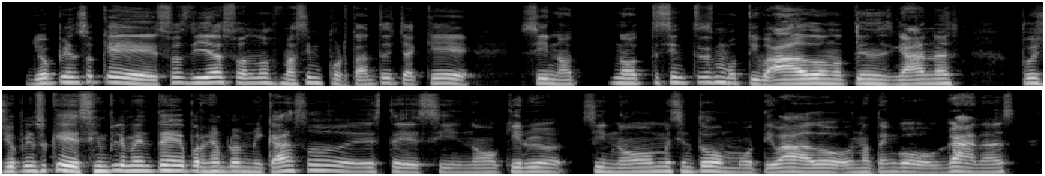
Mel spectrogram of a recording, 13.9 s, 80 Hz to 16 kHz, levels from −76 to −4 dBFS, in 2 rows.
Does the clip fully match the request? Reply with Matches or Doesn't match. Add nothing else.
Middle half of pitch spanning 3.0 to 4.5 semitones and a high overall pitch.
Doesn't match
